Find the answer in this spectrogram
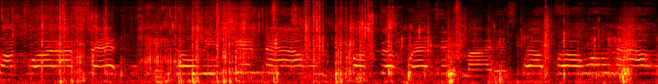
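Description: A high voice singing a slow melody, holding notes with a wide wavering vibrato, over frequent short crisp clicks and crunches.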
